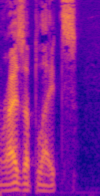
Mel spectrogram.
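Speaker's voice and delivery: razor blades pronounced with an Australian accent. Showing how razor blades sounds in australian: australian accent. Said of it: "That's how you say razor blades in Australian".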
